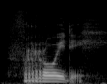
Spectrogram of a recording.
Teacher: The G at the end of a word in German is like a H, like quite a soft H almost. I mean, it's a soft G, but we don't have one in English, so H is sort of the simplest, closest thing we have.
